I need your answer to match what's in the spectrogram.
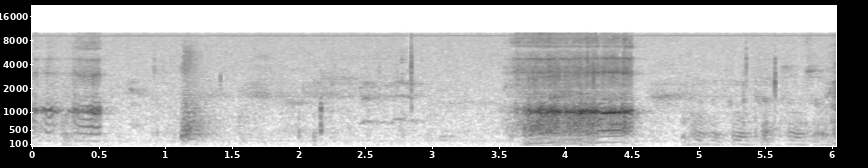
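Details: Snoring during sleep: a loud, rattling snore about a second long stands out between quieter breaths and faint room sounds.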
